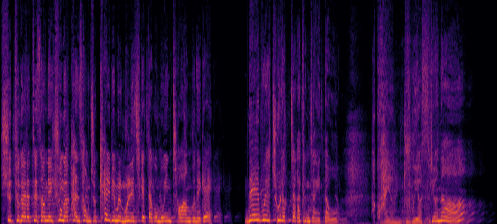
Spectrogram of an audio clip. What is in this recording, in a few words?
cinematic voice; lineage2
